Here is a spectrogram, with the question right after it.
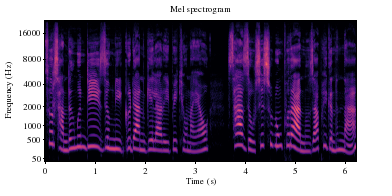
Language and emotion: Bodo, surprised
